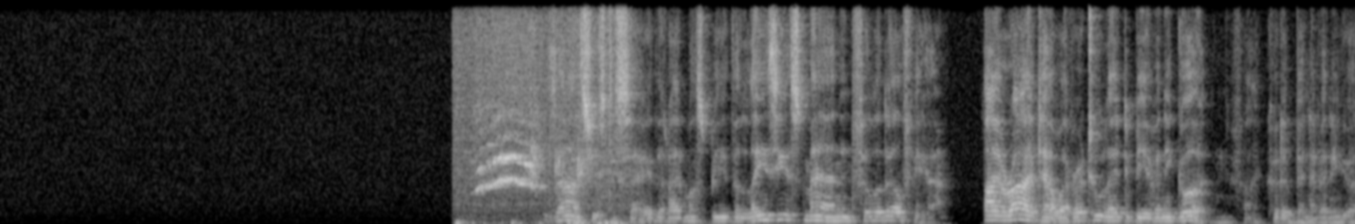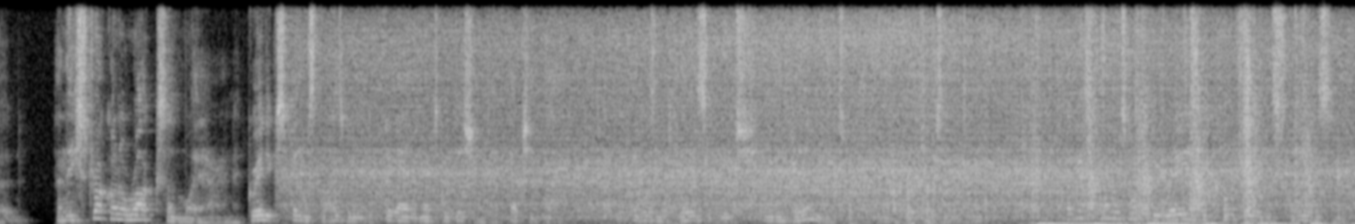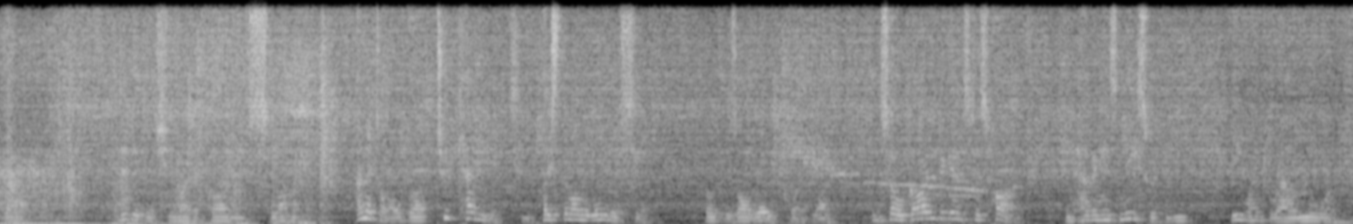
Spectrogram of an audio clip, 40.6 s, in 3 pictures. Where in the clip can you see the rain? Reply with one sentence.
The rain can be heard from 16.2 to 40.5 s.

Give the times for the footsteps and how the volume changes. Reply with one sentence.
The footsteps can be heard from 23.7 to 30.5 s, getting quieter.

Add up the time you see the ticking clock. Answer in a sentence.
You can't hear the ticking clock here.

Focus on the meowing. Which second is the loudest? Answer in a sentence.
The loudest moment of the meowing is at 5 seconds.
